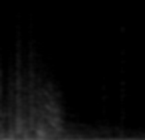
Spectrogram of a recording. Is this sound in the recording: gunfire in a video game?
yes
